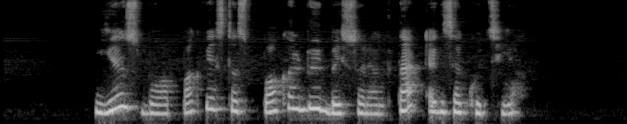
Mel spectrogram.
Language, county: Lithuanian, Alytus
